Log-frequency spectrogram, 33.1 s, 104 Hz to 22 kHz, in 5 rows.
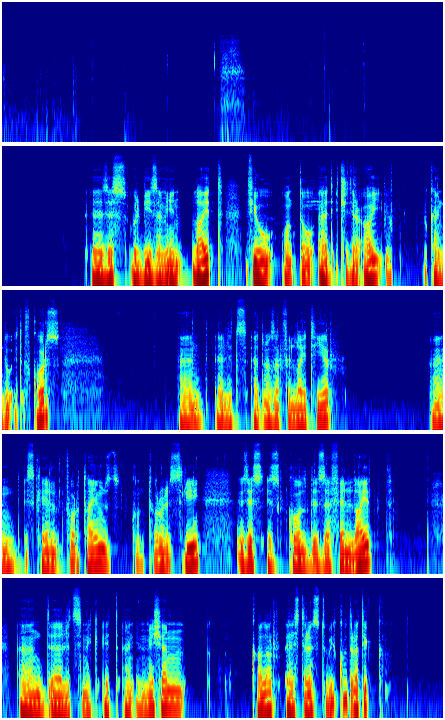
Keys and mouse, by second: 0.6-1.0 shift+middle drag, 1.2 g, 2.4 r, 3.7-4.2 drag, 4.9 alt+shift+middle click, 5.4 g, 5.9 s, 9.7-10.7 drag, 11.8 click, 13.8-14.9 drag, 15.8 ctrl+alt+middle click, 20.2 s, 21.4 ctrl+3, 22.7 click, 23.3-28.5 drag, 24.2 l, 29.7-33.0 drag.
